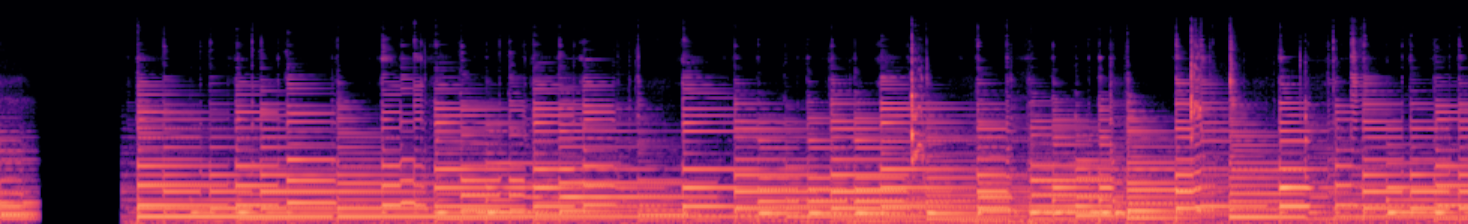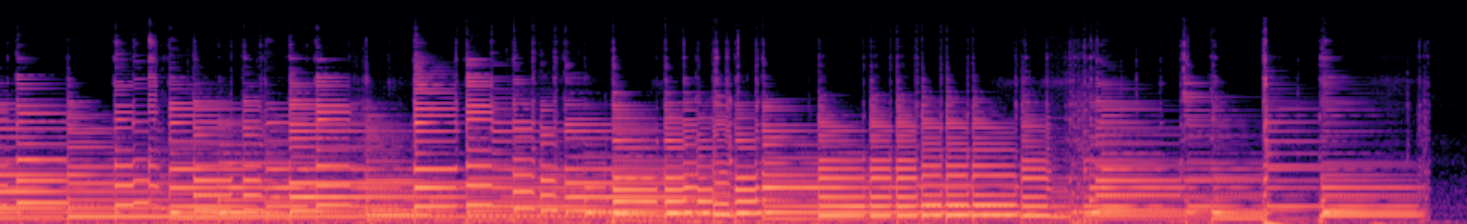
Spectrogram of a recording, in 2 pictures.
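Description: Nylon-string classical guitar played fingerstyle: plucked arpeggios over ringing bass notes, with no singing. It begins after a short silent gap about half a second in.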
